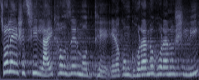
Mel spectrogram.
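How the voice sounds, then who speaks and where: A woman's voice: high voice, a little fast. A woman travel vlogger chatting upbeat as she climbs the spiral stairs inside a lighthouse, her voice ringing with a strong echo. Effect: strong echo inside a stone lighthouse stairwell. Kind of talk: casual travel vlog narration.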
